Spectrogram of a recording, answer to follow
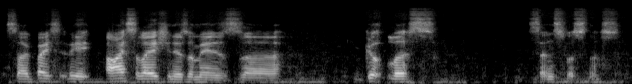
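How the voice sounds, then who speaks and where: A man's voice: medium pitch, steady tone, slow pace, fairly bright tone, dry recording, rough recording. A man giving casual, explanatory commentary on a TV episode, sharing background details as he goes. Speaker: host of a TV episode review commentary.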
